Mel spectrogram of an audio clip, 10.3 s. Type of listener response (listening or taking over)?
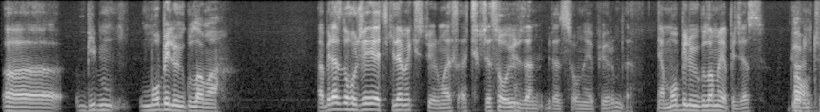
listening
